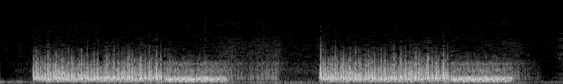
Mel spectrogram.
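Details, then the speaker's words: Lung auscultation with a stethoscope: two breaths with loud, low-pitched, intermittent, non-musical popping crackles through each cycle, indicating coarse crackles. "crackles are intermittent non-musical and brief like dots in time"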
